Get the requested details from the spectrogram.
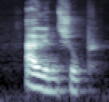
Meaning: onion soup
- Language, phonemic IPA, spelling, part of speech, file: Dutch, /œyjəsup/, uiensoep, noun, Nl-uiensoep.ogg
